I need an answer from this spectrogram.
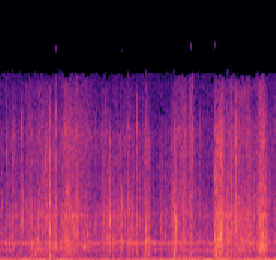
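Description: Gift wrapping paper being torn open at a Christmas present exchange: steady crinkling and crackling, with a few sharper rustling bursts rising out of the paper noise. No voices are heard.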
